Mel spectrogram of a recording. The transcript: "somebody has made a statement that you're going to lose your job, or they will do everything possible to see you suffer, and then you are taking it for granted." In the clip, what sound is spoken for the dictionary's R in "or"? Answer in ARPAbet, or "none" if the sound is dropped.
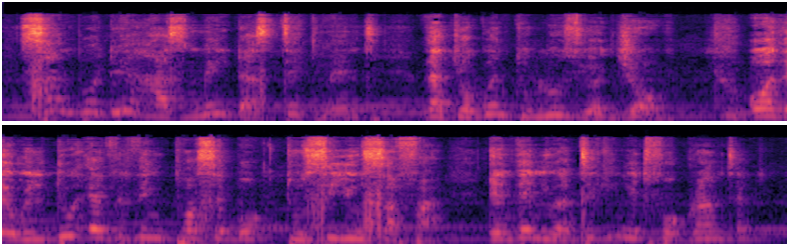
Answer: R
